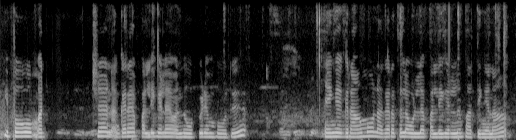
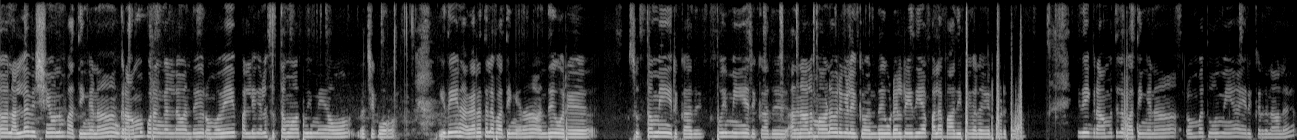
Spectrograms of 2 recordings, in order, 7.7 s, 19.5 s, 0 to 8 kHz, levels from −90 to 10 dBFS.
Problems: none marked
